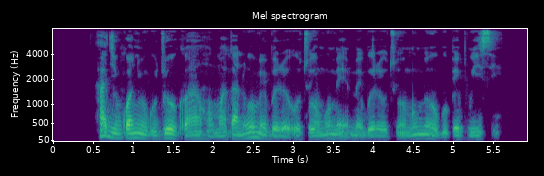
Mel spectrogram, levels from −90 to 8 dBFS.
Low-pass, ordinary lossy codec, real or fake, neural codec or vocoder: none; none; real; none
